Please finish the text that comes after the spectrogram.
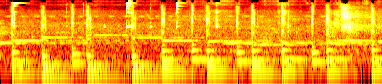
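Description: Floured chicken pieces for homemade popcorn chicken are dipped one after another into ice-cold water, giving a steady run of soft, close wet plops and squishes at an even, quick rhythm.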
